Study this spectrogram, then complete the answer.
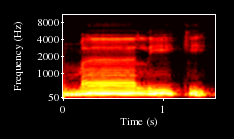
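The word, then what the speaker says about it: مالك: Namun menurut riwayah Asim ini dibaca 2 harokat, yaitu maliki.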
